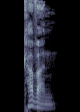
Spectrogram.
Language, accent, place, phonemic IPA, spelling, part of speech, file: German, Germany, Berlin, /ˈkavɐn/, covern, verb, De-covern.ogg
- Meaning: to cover (to perform a musical piece by someone else)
